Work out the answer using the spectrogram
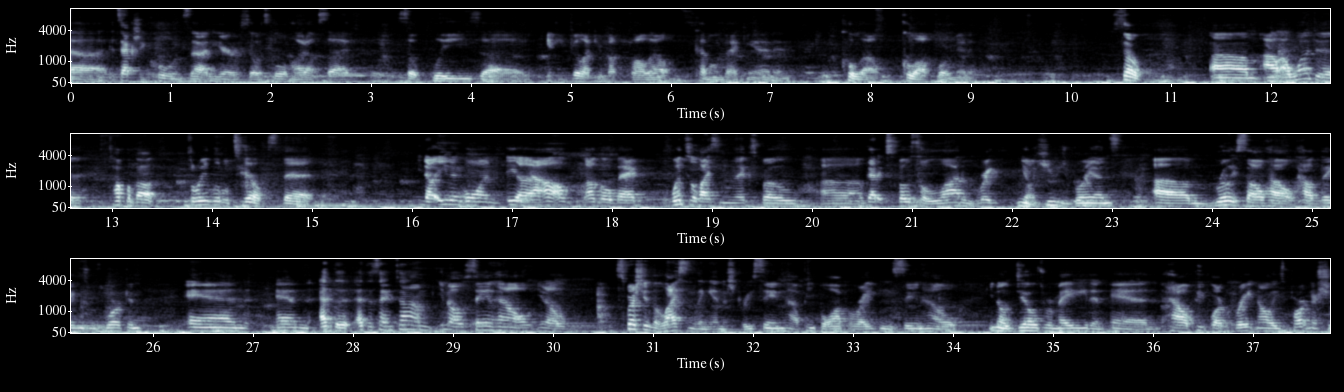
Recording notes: This was actually a previous FB Live recording over the weekend at the Alley Art Festival in Vista, California.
